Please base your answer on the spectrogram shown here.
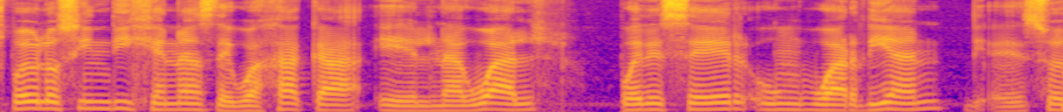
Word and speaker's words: nahual: la palabra nagual que se pronuncia como W Nahual a pesar de que en México casi no se usa la W Por cierto eh sería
